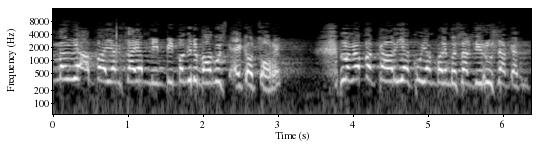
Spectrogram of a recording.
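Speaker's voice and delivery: high, plaintive protest to God; aggrieved believer questioning God; complaining believer. Acted. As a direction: whine at God about the ruined dream. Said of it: "waktu engkau mengatakan".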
